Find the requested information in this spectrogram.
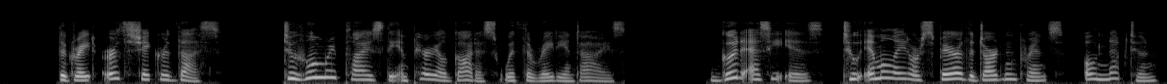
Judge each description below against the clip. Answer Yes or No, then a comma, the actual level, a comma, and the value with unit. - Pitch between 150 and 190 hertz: No, high, 205 Hz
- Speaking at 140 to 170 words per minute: Yes, average, 145 wpm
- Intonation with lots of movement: Yes, wide, 6.2 semitones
